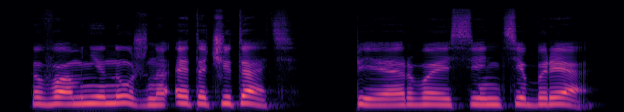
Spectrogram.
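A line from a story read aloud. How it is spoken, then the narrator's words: Loud. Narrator (Russian): громко сказал Орион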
